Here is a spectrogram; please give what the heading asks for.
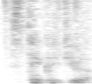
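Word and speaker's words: stécriture: 그것을 락강이 뭐라고 하냐면 스테크리튜라고 해요. 스테크리튜. 제가 읽어볼게요. 그 인용문을. 자, 여러분은 스테크리튜는 뭐냐면 ST를 붙이고 그 다음에 에크리튜는 글쓰기죠. 에크리튜는 글쓰기인데 거기에 앞에 ST를 붙인 거예요. ST. 그래서 스테크리튜가 하는 발음이 돼요.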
